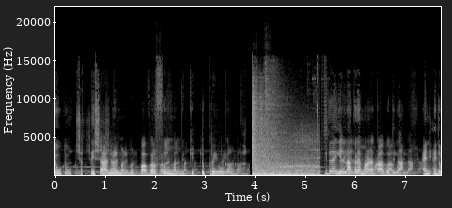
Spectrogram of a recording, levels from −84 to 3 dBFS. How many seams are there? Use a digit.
1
